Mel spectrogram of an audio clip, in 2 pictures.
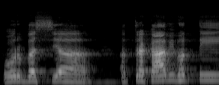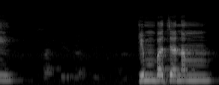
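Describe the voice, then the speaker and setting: A man teaching a grammar class to students in a classroom, slowly drilling them with repeated questions and giving stern, fatherly advice. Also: very high voice, little pitch movement, pushed and bright. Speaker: Sanskrit teacher.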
